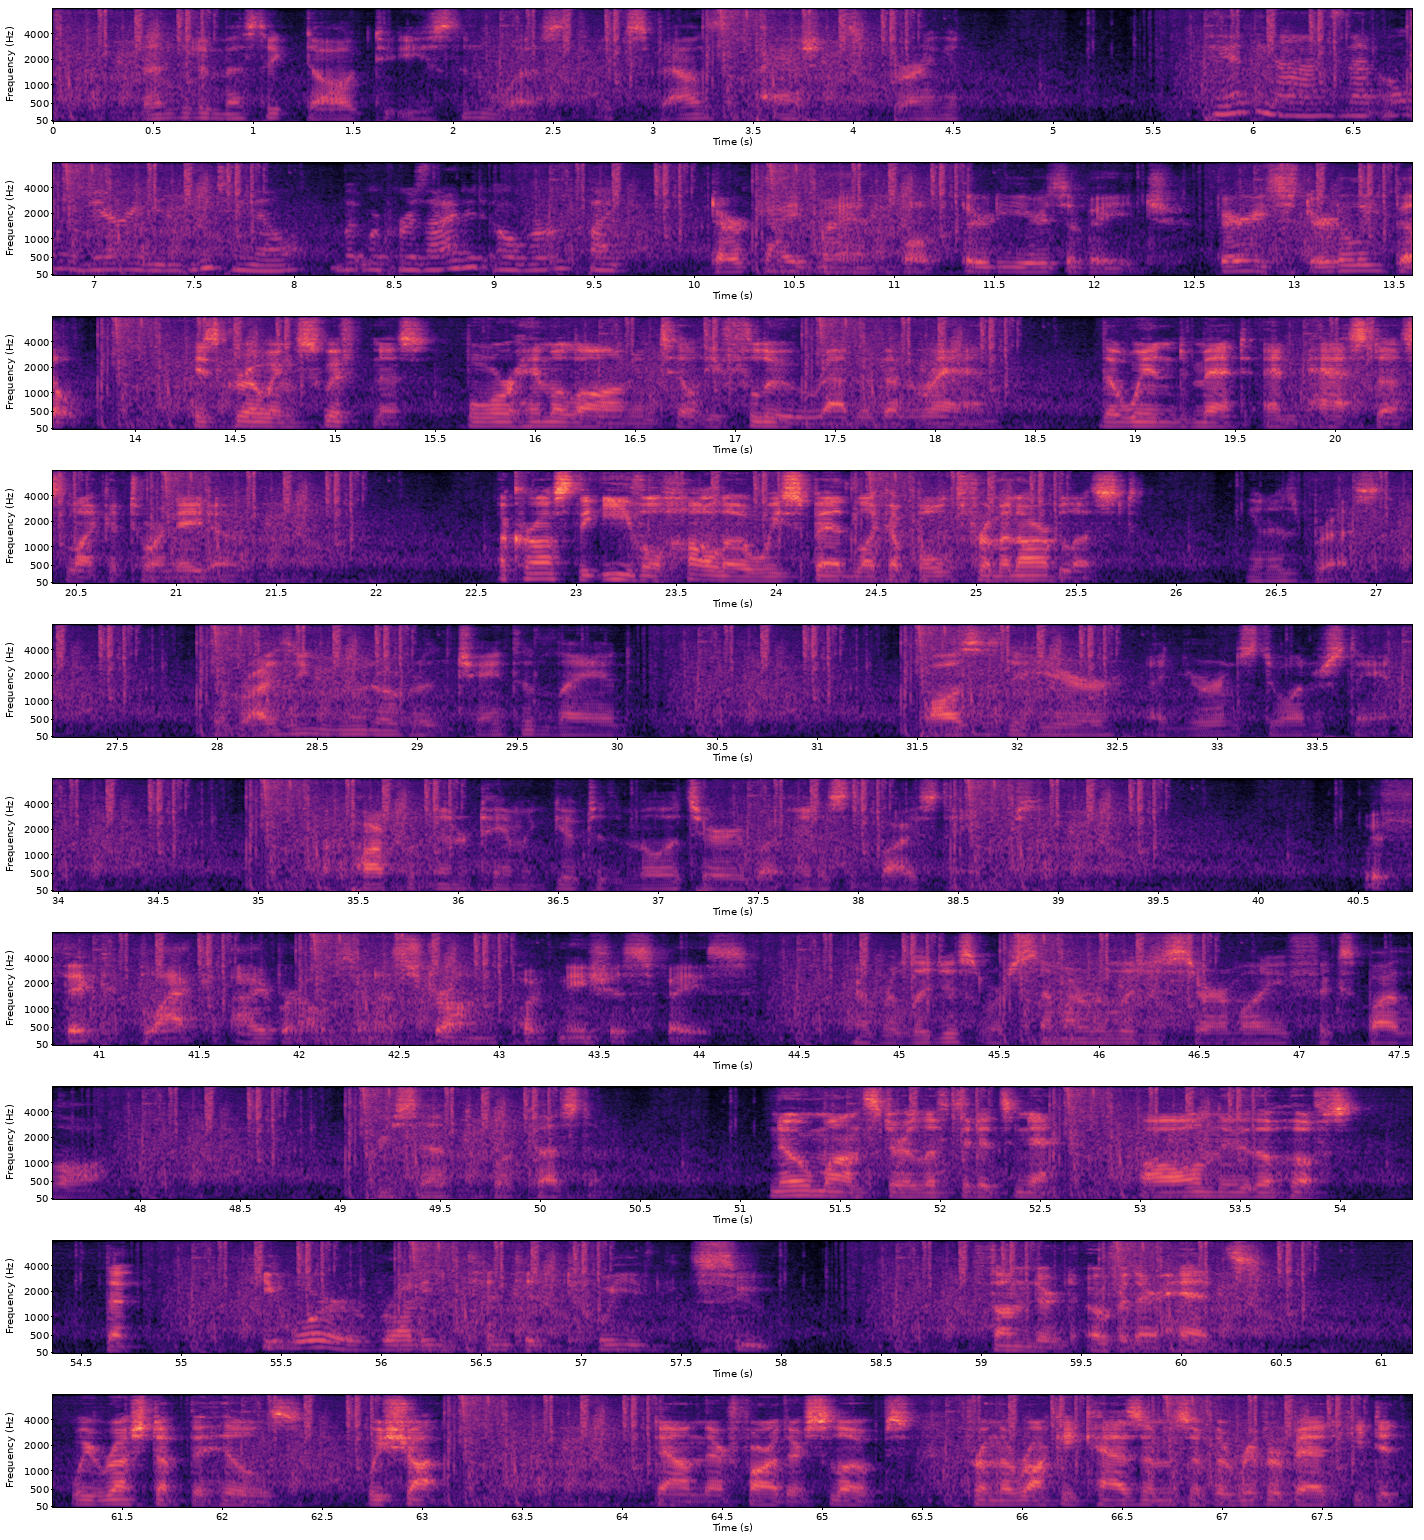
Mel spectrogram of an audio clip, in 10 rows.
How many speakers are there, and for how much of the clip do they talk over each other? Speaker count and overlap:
4, no overlap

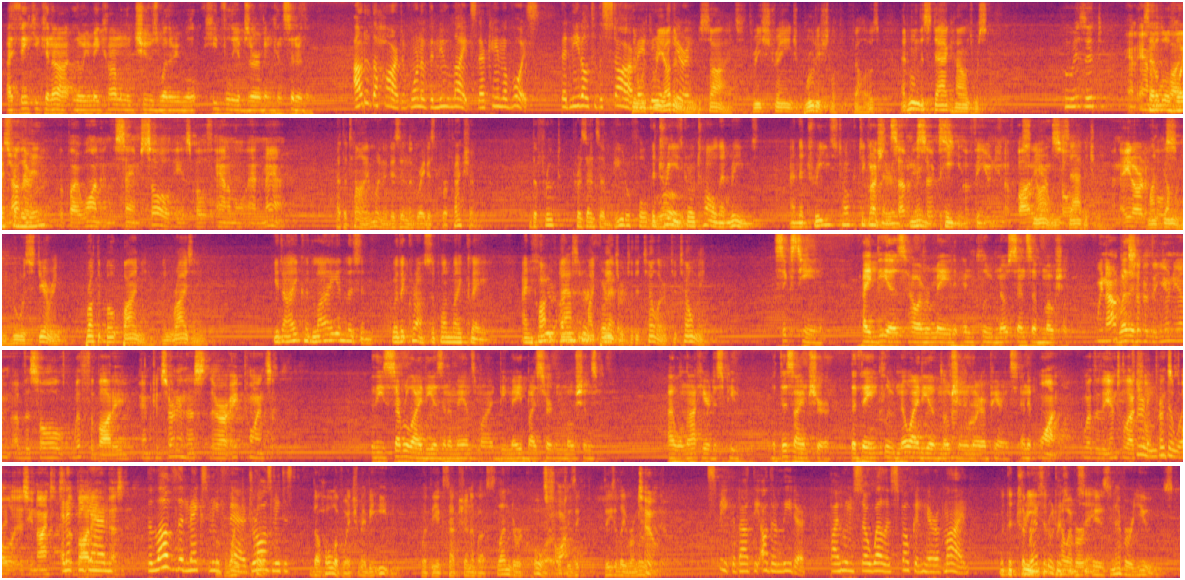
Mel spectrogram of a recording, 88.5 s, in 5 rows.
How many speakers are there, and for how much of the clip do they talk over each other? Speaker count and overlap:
7, about 21%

